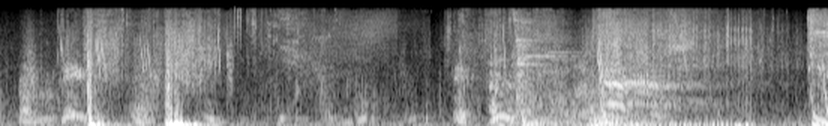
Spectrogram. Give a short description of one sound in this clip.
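Electric crackling bursts out in the game.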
